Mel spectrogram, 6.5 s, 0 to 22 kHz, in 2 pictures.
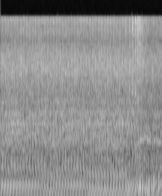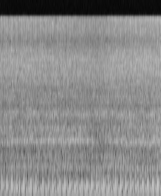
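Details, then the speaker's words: John Deere LX178 single-cylinder mower engine with new replacement carburetor: steady even putter dropping to a slower smooth idle, firing regular; normal idle. "nice I'm going to look at see if I can slow that down a little"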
